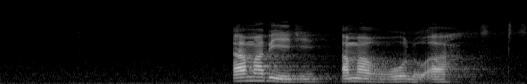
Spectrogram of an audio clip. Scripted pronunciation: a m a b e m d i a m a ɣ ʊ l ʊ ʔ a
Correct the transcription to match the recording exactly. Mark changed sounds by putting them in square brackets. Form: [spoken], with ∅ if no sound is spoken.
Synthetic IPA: a m a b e [∅] d i a m a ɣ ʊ l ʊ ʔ a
